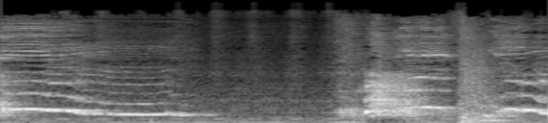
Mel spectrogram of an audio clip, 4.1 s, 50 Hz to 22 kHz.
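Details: Bruno the Saint Bernard, 21 months old, vocalizing during play indoors: a long falling whine-howl, a pause, then a loud abrupt bark followed by another drawn-out whine.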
